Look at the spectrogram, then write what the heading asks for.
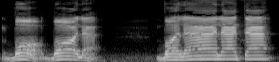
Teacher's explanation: Situ da sahaja yang tebal. Yang lain semua nipis.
